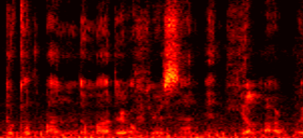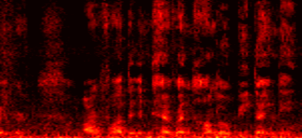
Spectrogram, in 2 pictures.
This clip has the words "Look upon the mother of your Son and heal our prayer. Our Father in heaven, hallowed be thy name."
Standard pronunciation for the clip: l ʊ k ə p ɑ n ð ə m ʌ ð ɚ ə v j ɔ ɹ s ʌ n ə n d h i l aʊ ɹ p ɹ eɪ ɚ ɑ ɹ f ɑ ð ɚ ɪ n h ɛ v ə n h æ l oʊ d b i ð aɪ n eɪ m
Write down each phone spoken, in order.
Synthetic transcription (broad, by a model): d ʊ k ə b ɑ n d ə m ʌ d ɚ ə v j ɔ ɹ s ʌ n ə n d h i l aʊ ɹ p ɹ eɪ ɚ ɑ ɹ f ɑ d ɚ ɪ n h ɛ v ə n h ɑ l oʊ b i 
